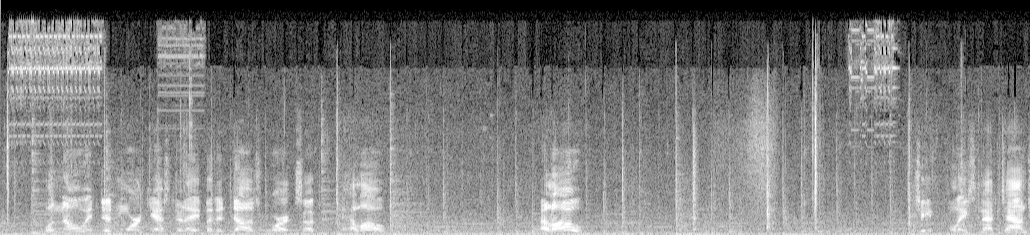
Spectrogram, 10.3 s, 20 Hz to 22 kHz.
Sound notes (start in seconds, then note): 2.0 brakes squeak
